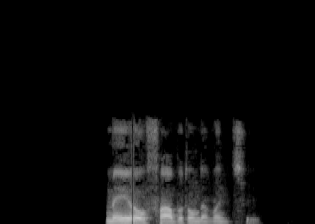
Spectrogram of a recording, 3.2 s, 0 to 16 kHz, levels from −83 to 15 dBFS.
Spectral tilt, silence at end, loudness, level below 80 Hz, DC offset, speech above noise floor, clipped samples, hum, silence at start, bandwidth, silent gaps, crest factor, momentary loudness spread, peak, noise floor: -6 dB/octave; 0.75 s; -16 LUFS; -56 dBFS; under 0.1%; over 73 dB; under 0.1%; none; 1.05 s; 7.8 kHz; none; 18 dB; 18 LU; -2 dBFS; under -90 dBFS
